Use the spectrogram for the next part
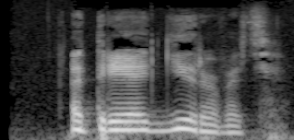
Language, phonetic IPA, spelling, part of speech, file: Russian, [ɐtrʲɪɐˈɡʲirəvətʲ], отреагировать, verb, Ru-отреагировать.ogg
- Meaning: to react, to respond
